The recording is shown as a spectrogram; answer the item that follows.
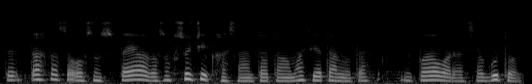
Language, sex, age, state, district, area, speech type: Kashmiri, female, 18-30, Jammu and Kashmir, Baramulla, rural, spontaneous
